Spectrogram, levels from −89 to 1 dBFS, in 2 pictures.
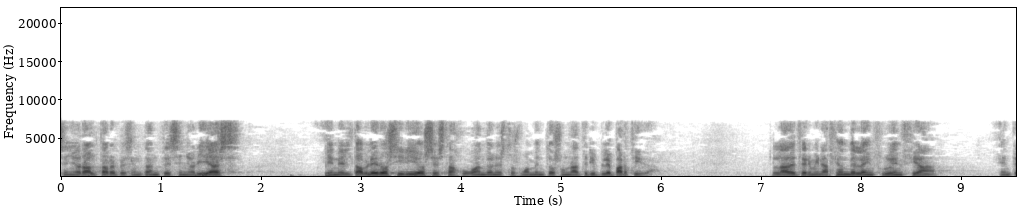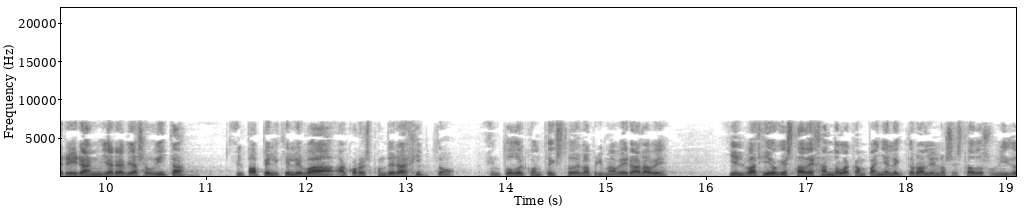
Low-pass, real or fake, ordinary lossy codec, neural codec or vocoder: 7.2 kHz; fake; MP3, 64 kbps; vocoder, 44.1 kHz, 128 mel bands every 512 samples, BigVGAN v2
